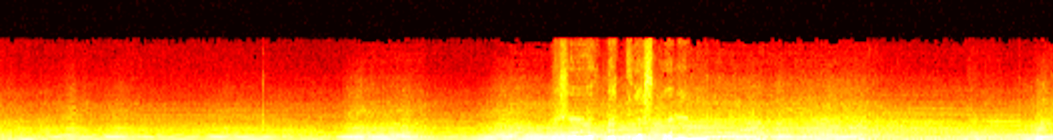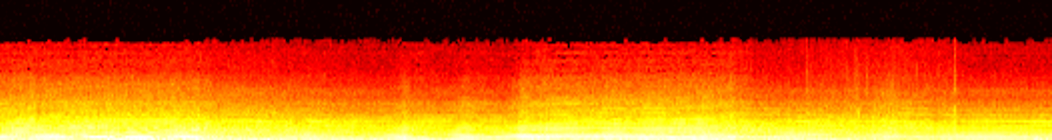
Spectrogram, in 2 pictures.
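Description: A motorcycle engine roars at high revs, rising and falling in pitch as the gears shift.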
